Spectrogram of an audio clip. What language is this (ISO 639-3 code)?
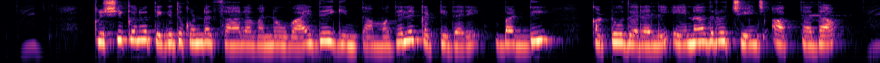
kan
